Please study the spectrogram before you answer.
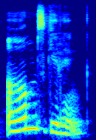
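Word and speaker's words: alms: आर्म्स गिविंग आर्म्स गिविंग इसमें ल आपका साइलेंट है और इसे आप बोलेंगे आर्म्स गिविंग आर्म्स गिविंग जैसे की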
